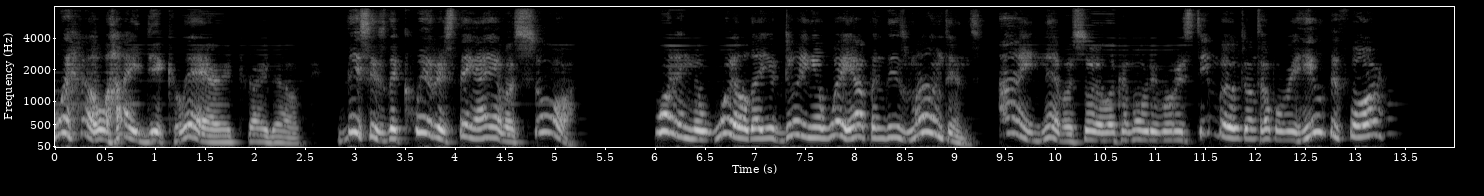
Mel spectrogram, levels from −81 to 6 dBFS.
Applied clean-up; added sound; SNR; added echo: neural mask model DeepFilterNet 3.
